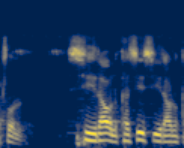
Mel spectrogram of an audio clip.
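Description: A man talking, with a short pause about half a second in. Behind him a steady, high-pitched, pulsing chirring runs throughout.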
